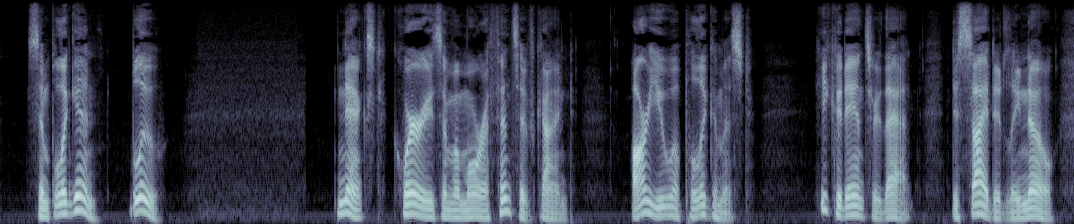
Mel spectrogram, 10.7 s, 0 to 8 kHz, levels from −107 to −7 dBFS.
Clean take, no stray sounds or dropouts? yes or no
yes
